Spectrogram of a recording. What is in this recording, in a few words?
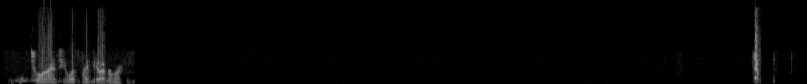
PD Police, scanner audio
